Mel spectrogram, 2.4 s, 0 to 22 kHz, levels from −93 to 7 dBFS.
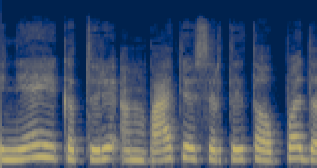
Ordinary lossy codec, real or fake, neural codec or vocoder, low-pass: MP3, 64 kbps; real; none; 14.4 kHz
